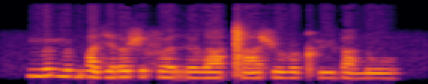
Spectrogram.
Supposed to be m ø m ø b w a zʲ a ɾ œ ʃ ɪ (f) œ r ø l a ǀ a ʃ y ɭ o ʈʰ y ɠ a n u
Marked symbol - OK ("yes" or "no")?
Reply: yes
